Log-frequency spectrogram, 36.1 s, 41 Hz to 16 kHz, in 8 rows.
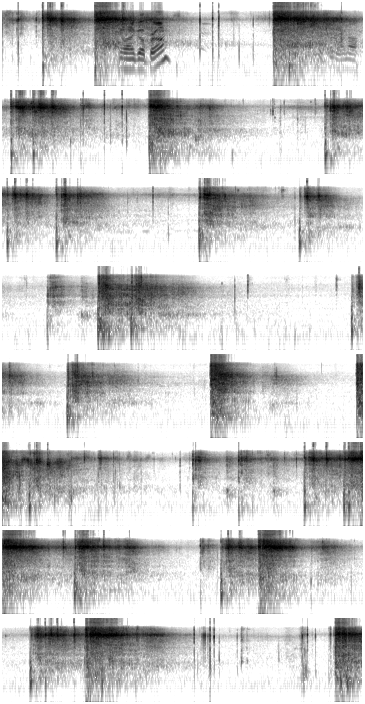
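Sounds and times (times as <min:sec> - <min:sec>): gunshots echoing: 0:00.5 - 0:02.5, 0:03.4 - 0:07.6, 0:08.5 - 0:10.6, 0:11.5 - 0:16.2, 0:17.9 - 0:20.0, 0:20.6 - 0:21.8, 0:22.5 - 0:24.2, 0:24.9 - 0:34.0, 0:35.7 - 0:36.0.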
